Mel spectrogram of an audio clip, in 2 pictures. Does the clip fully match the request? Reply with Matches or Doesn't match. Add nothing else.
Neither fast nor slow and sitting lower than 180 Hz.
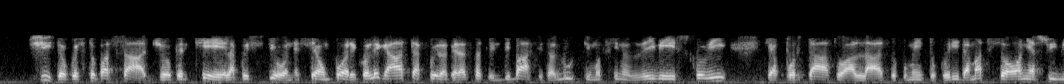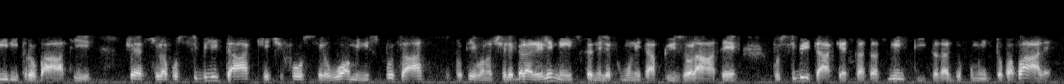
Matches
